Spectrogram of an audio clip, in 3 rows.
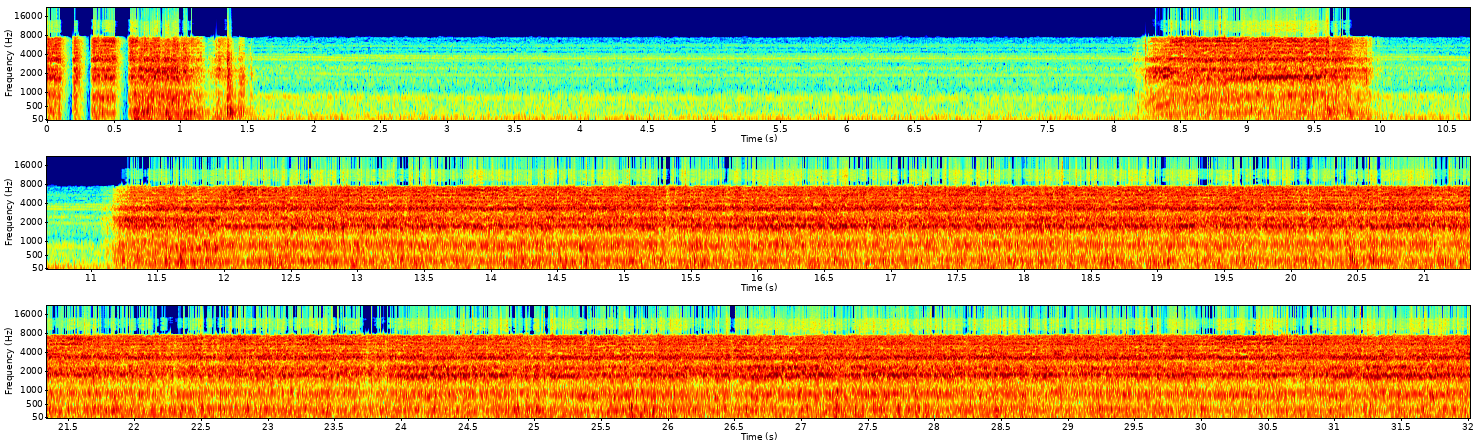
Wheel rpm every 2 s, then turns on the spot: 100, 0, 0, 20, 120, 120, 230, 230, 230, 230, 230, 230, 220, 230, 230, 220.
none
